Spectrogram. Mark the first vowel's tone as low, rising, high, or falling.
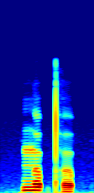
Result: high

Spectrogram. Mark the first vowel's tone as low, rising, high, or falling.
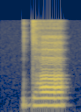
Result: high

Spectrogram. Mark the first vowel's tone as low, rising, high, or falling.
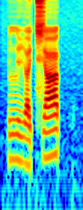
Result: low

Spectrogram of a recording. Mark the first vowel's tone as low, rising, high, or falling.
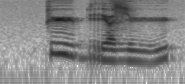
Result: falling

